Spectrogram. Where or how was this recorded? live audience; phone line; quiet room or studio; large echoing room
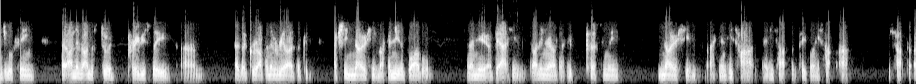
phone line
